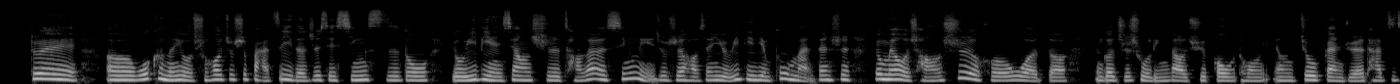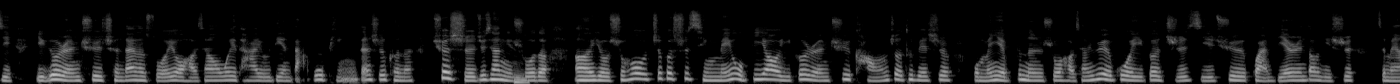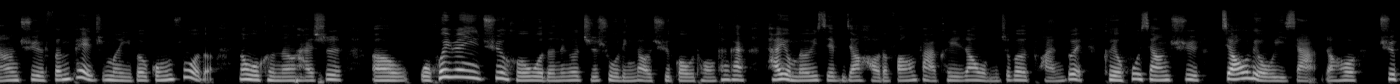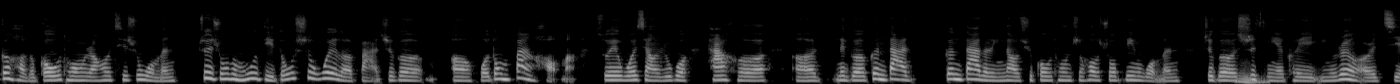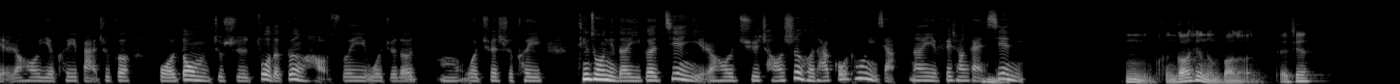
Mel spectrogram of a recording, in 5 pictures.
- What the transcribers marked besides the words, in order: none
- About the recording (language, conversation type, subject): Chinese, advice, 我们如何建立安全的反馈环境，让团队敢于分享真实想法？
